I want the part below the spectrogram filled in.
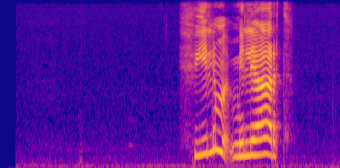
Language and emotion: Russian, neutral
